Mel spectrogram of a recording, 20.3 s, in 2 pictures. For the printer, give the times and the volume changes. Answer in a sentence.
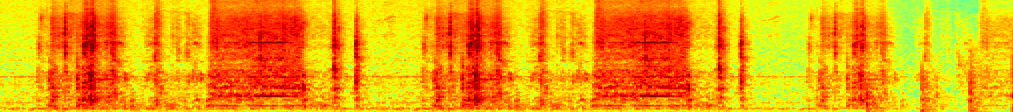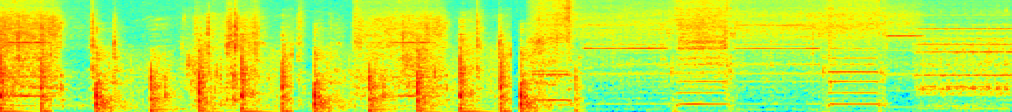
You can hear the printer from 0.0 to 20.2 s, getting quieter.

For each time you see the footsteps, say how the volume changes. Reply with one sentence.
The footsteps can be heard from 8.1 to 16.0 s, at a steady volume.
